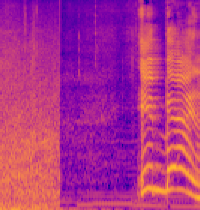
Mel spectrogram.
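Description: Outdoor rumble and hiss on a body-worn camera's microphone, cut off suddenly about half a second in. It gives way to a quiet, steady low tone, and then a man starts speaking.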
